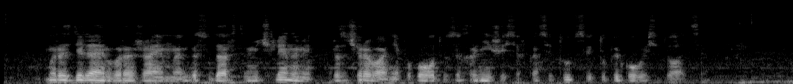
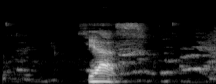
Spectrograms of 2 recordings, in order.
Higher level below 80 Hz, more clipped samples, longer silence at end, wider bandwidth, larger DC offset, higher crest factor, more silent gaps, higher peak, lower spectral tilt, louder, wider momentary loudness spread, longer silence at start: first, -48 dBFS vs -64 dBFS; neither; second, 0 s vs 0.15 s; first, 11 kHz vs 7.4 kHz; neither; about the same, 20 dB vs 20 dB; neither; second, -6 dBFS vs -2 dBFS; first, -8 dB/octave vs -5 dB/octave; second, -27 LUFS vs -17 LUFS; second, 19 LU vs 22 LU; second, 0.45 s vs 0.9 s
